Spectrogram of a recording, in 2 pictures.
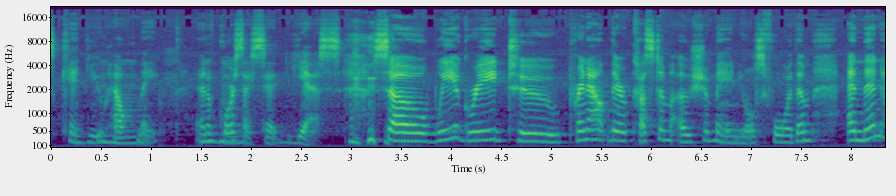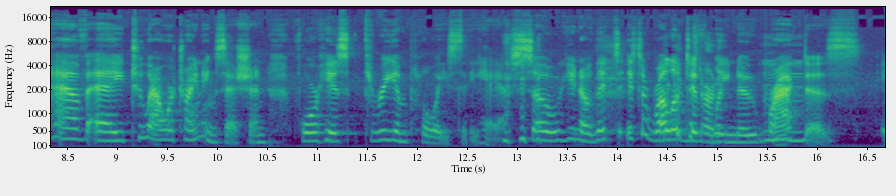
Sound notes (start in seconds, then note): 2.9 laughs; 12.8 laughs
